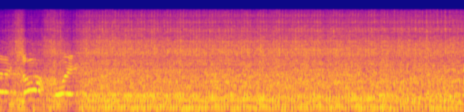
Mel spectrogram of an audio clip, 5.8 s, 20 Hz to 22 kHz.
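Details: 1969 Roof Palomino lawn mower Jeep single-cylinder engine, started with choke and compression release: brief sputter, then a loud, steady, even chug with no misses; runs properly.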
